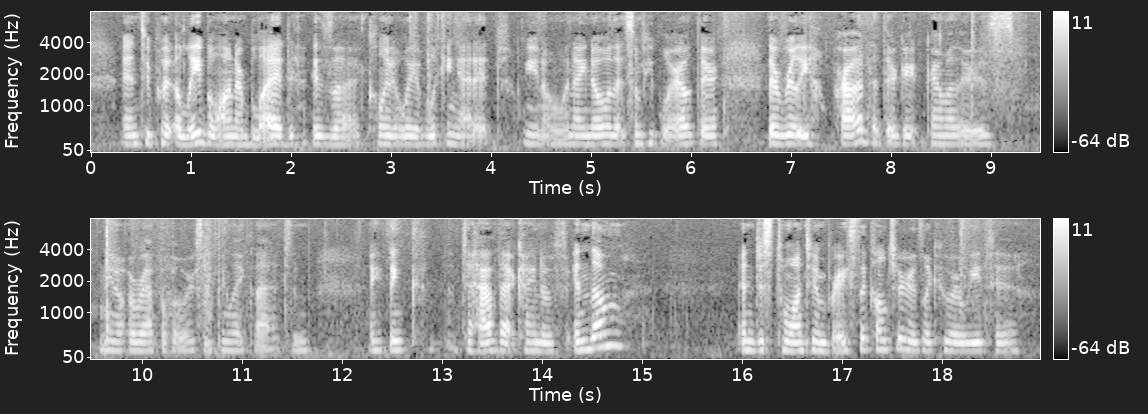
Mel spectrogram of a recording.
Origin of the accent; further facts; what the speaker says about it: Kitsumkalum, British Columbia, Canada; I'm from Kitsum Kalem, they approached it in a way that was applied to us as Indigenous people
